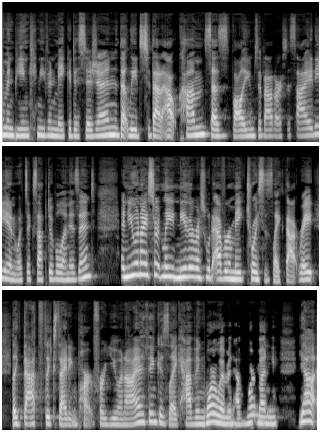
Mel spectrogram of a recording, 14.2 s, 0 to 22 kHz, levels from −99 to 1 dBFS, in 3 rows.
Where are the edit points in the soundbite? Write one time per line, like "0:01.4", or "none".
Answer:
0:09.6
